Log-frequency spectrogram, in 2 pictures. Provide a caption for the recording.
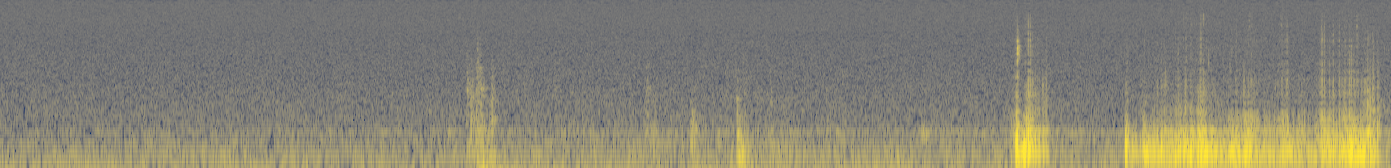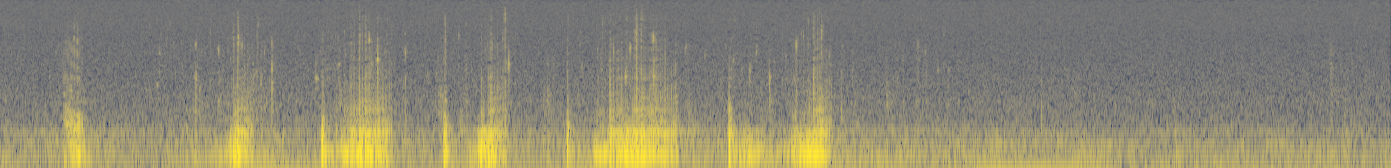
water on glass
GLASS, Liquid, Water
